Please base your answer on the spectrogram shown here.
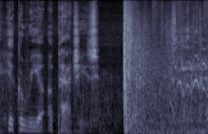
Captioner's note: gunshot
